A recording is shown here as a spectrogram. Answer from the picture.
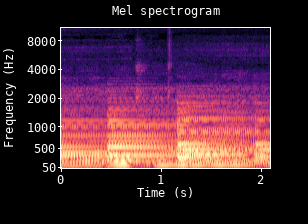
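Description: Piano being improvised in slow sustained chords: a new chord is struck three times, each ringing on and fading under the next.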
